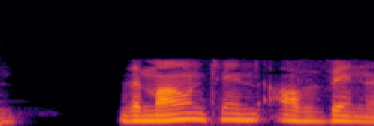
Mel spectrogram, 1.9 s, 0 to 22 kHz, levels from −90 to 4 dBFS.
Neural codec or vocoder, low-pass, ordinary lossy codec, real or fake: none; 3.6 kHz; AAC, 32 kbps; real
